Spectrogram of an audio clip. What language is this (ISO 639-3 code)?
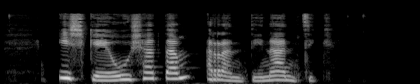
qwa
